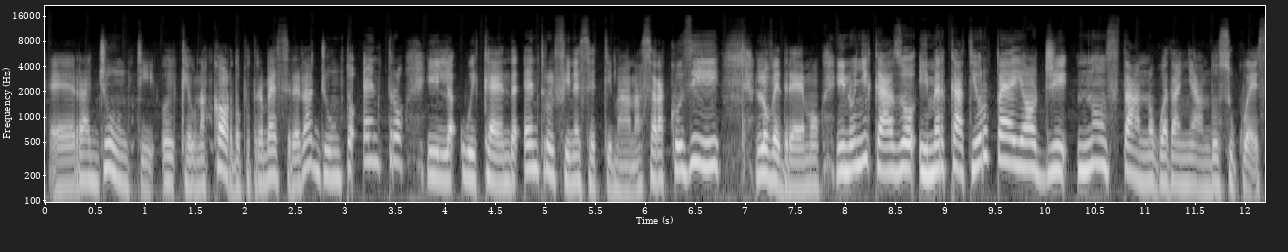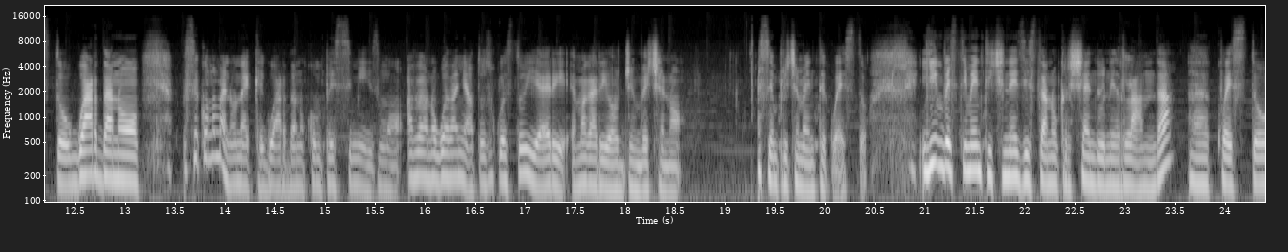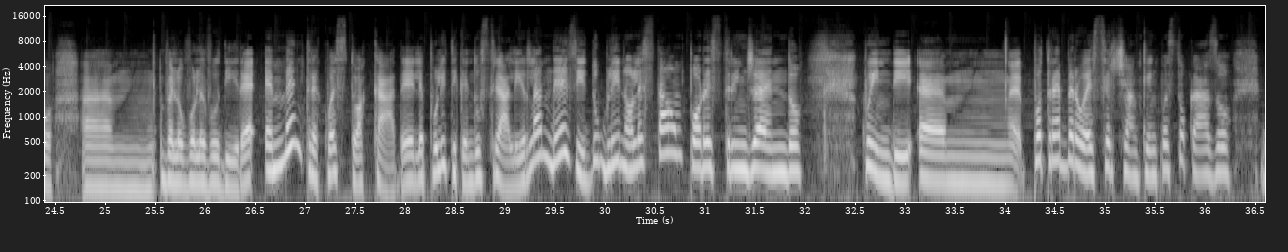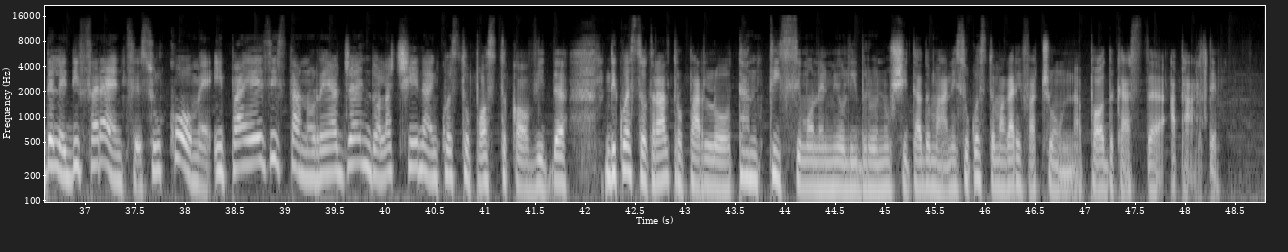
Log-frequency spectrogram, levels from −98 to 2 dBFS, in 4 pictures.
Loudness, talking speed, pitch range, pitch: -22 LUFS, 150 wpm, 155-230 Hz, 185 Hz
